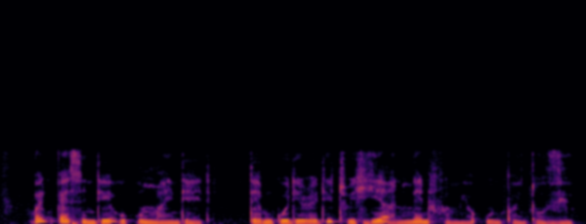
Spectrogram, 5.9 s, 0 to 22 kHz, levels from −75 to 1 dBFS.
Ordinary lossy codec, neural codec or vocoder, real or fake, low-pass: MP3, 64 kbps; codec, 16 kHz, 8 kbps, FreqCodec, larger model; fake; 7.2 kHz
